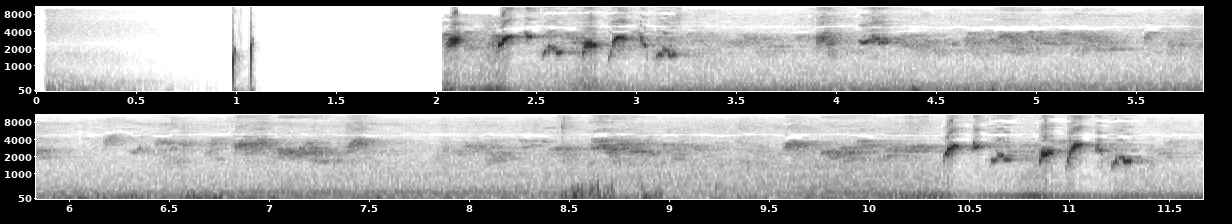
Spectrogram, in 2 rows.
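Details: Red-whiskered bulbul song played to teach young birds and rouse other birds: after a short silence, bright bubbling whistled phrases burst out near 2.5 seconds and again near 10 seconds, over a steady chatter of many distant birds.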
